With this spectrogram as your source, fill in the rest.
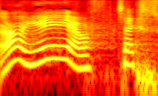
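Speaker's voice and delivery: voice pushed way up, cartoon dad voice. On the phone with an old lady, answering her in a Peter Griffin voice. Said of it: "I was doing that Peter Griffin impression".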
